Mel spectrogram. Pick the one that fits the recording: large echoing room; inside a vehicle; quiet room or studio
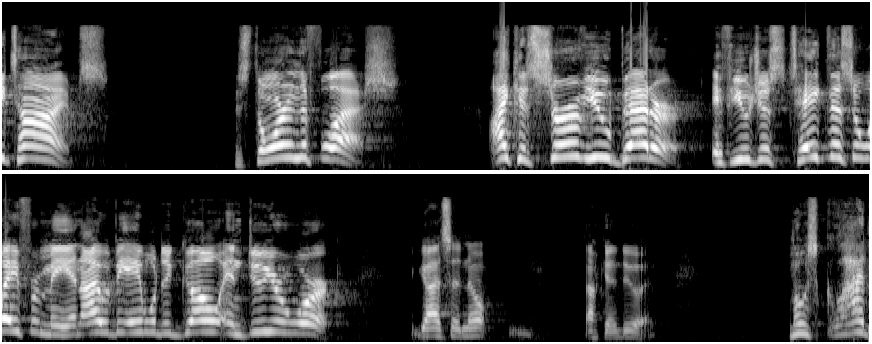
large echoing room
